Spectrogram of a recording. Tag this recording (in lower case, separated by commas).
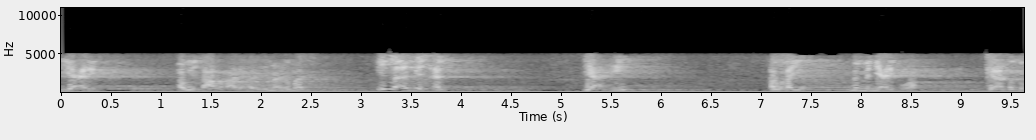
speech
